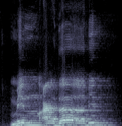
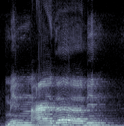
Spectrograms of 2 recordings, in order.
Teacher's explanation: Min nun sukun atau nun sakinah bertemu dengan ain maka dibaca jelas.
